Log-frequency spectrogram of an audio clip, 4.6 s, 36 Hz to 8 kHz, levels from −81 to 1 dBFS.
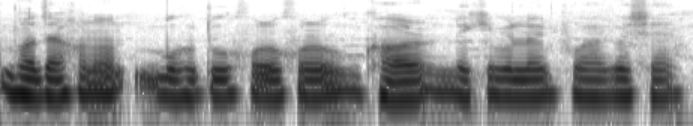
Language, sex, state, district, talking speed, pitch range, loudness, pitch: Assamese, male, Assam, Sonitpur, 105 wpm, 130-145 Hz, -17 LUFS, 135 Hz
